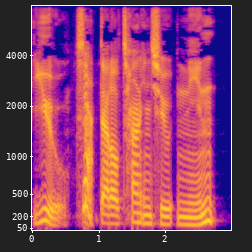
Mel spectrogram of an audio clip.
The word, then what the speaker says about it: nin: So the difference here is ni, just the simple you in pinyin is spelled N-I. – And it's third tone. – Right. And nin is N-I-N. – And that's second tone.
